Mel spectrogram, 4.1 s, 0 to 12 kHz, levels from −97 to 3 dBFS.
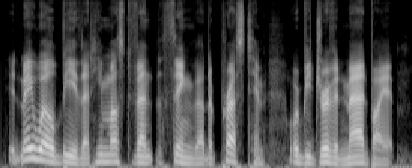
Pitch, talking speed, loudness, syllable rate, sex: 125 Hz, 275 wpm, -22 LUFS, 6.1 syllables/s, male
